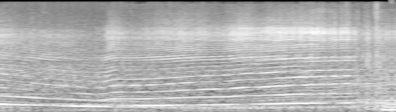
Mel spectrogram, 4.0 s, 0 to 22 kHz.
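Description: A motorcycle engine in MotoGP 19 held at the rev limiter, a steady high whine with a slight pitch wobble, loud and close with no talk.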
